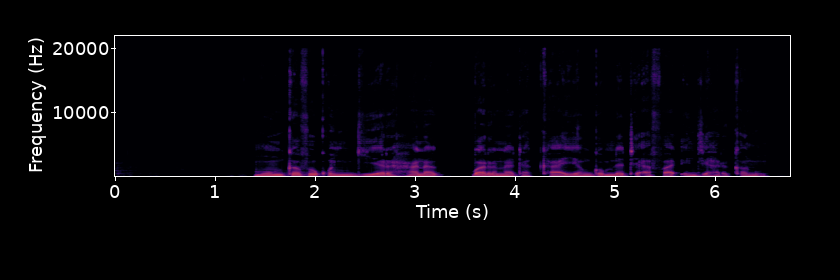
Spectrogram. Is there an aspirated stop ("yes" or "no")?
yes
